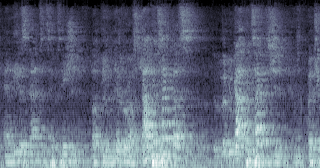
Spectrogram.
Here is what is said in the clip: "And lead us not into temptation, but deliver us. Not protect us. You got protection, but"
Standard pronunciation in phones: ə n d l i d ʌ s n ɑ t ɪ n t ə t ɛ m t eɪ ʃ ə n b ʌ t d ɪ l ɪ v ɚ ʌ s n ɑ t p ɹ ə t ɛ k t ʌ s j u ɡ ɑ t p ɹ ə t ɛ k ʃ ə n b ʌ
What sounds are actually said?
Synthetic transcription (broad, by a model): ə n l i d ʌ s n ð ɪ t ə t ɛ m t eɪ ʃ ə n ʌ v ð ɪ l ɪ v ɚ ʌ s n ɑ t p ɹ ə t ɛ k t ʌ s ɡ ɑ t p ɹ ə t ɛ k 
